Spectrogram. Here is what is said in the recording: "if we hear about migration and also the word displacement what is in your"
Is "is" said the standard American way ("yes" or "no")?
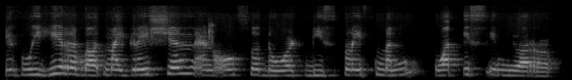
no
